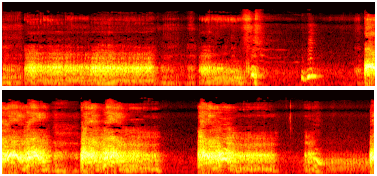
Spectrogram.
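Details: Morkie puppies squabbling over a stick: rough, buzzy growls and snarls come in bursts of one to two seconds with short silent gaps, some sharper yips mixed in.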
